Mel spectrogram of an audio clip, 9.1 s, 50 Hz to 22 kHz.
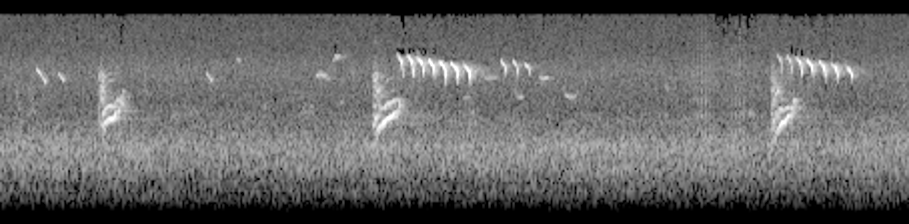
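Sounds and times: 
Eurasian blue tit Cyanistes caeruleus singing: 0.2s - 1.4s, 3.1s - 5.8s, 7.7s - 8.6s.

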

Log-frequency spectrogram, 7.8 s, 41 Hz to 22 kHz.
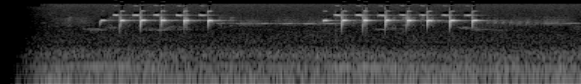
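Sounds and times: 
great tit Parus major calling: 1.2s - 3.1s, 3.8s - 7.7s.

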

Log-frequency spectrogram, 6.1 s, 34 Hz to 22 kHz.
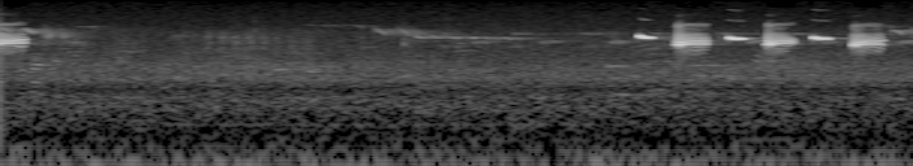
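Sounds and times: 
Great tit Parus major call series: 0.0s - 0.2s, 4.3s - 5.9s.

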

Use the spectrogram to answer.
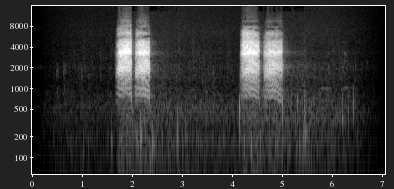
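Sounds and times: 
Eurasian jay Garrulus glandarius harsh screeching calls: 1.7s - 2.4s, 4.2s - 5.1s.

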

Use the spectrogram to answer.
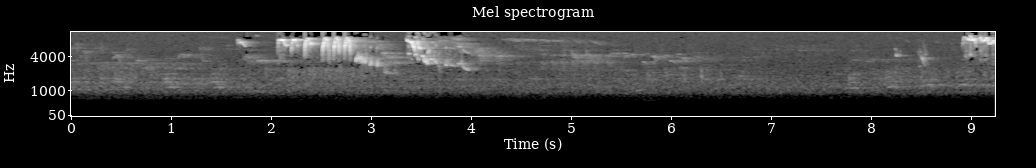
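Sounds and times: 
European robin singing Erithacus rubecula: 0.0s - 6.4s, 7.8s - 9.2s.

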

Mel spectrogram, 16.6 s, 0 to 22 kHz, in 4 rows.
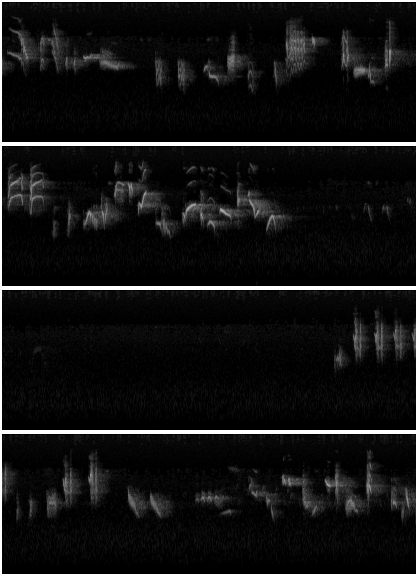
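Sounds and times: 
Eurasian blackcap (Sylvia atricapilla) singing: 0.0s - 7.0s, 11.6s - 16.5s.

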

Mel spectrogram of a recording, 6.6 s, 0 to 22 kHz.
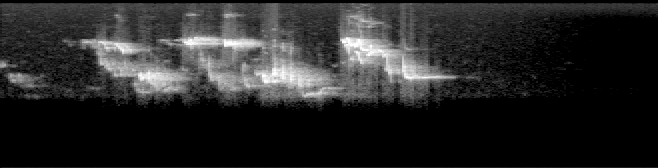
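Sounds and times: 
European robin Erithacus rubecula singing twitter and sliding whistle: 0.0s - 4.6s.

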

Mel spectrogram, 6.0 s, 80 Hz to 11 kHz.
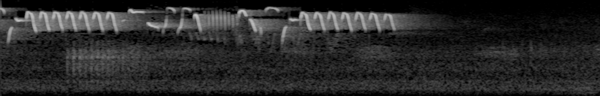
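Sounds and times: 
Eurasian wren Troglodytes troglodytes singing trills and chips: 0.0s - 4.2s.

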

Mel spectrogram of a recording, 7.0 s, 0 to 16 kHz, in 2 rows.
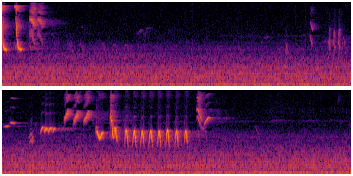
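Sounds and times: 
common nightingale singing: 0.0s - 1.6s, 2.6s - 6.9s
steady low background hiss: 0.0s - 6.9s.

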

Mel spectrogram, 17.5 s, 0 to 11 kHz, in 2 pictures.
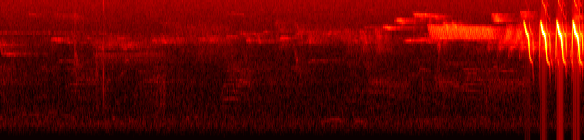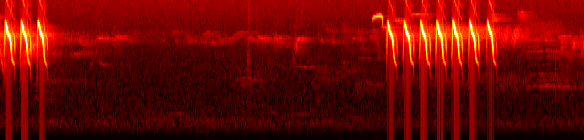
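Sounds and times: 
Marsh Tit rattling song: 7.9s - 9.5s, 14.6s - 16.2s.

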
